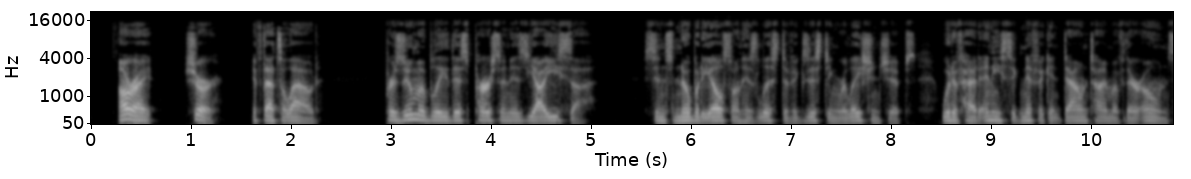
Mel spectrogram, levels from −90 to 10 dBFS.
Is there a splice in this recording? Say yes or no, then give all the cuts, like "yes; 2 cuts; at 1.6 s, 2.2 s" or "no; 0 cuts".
yes; 1 cut; at 2.8 s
